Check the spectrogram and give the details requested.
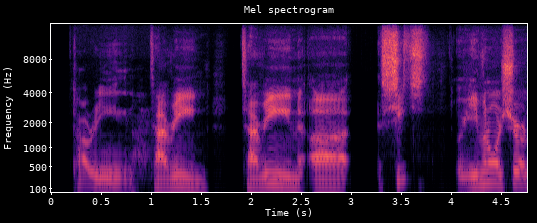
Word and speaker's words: Tarín: Tahin, or what was it? How do you say her name again? That sounds wrong. Tarín.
